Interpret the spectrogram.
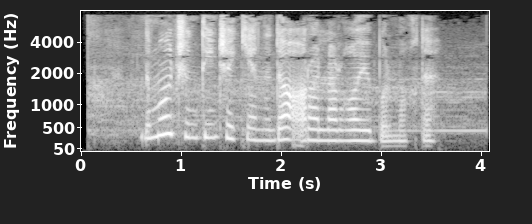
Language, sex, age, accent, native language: Uzbek, female, 18-24, Toshkent shahri, Uzbek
